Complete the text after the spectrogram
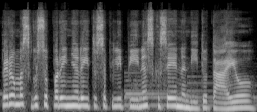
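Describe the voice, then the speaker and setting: A woman's voice: fairly high pitch, quick pace, faint music behind, lightly acted. A woman playing a devoted young adult daughter with a Filipino accent in a radio drama, respectful and earnest. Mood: wistful. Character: devoted, respectful young daughter missing her late father.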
